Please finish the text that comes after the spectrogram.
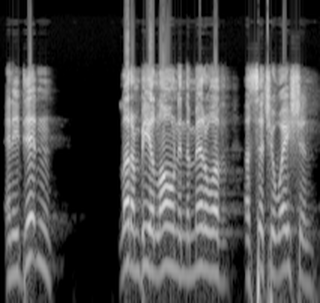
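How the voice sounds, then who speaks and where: A male preacher telling a Bible story to a congregation, building from calm narration to excited shouts. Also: high voice, moderate pace. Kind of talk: sermon. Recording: long hall reverb.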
